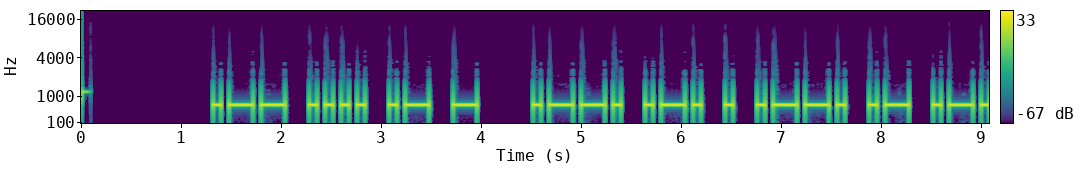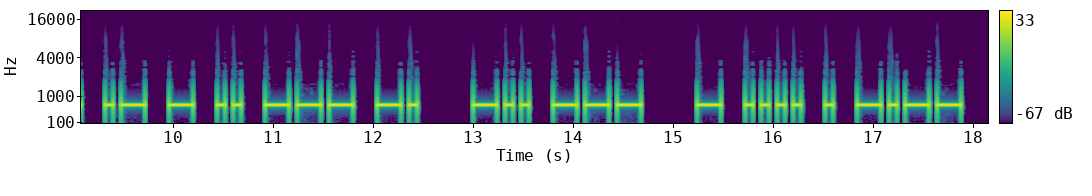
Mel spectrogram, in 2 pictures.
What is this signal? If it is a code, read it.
Morse code, heard as a keyed tone, about 14 wpm, 700 Hz. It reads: WHAT PREPARATION DO THEY
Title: Sentences from Top 1400 Words 15wpm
